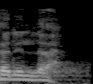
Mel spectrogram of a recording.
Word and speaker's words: الله: ال لا لا ما قبلها ال ال لا ال لا ثم فخموا اللام تبعا لتعظيم مسماه فقالوا ال ها ال الله الله ويعود إلى ترقيق إذا سبق بكسرة كقولك لله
